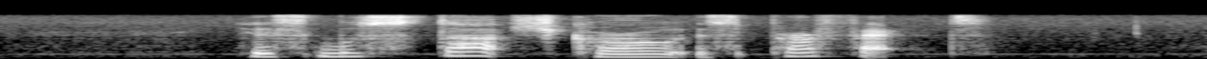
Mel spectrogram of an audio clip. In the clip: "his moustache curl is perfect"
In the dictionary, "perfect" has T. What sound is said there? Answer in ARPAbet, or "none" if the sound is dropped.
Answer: T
